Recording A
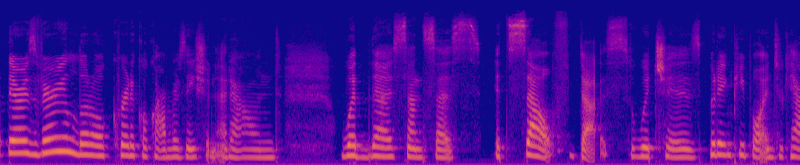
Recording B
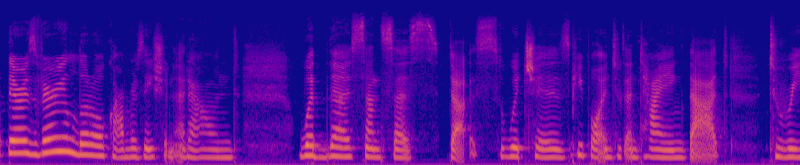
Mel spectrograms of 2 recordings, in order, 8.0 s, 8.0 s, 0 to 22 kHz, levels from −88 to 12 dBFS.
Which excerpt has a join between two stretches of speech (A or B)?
B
